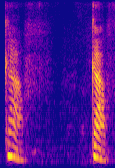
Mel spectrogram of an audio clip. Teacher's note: masih tetap di pangkal lidah, yaitu lidah kita menuju ke langit-langit keras tetap di pangkal lidah. Hurufnya adalah kaf.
